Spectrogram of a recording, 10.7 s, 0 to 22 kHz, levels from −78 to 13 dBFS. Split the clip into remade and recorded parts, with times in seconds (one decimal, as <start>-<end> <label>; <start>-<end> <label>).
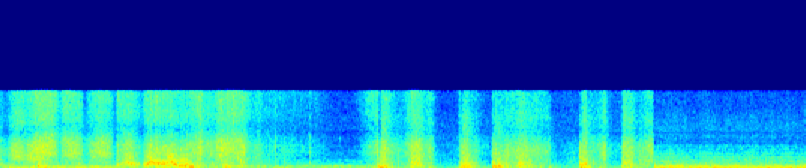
0.0-0.4 recorded; 0.4-4.0 remade; 4.0-4.6 recorded; 4.6-6.1 remade; 6.1-7.0 recorded; 7.0-8.3 remade; 8.3-10.7 recorded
